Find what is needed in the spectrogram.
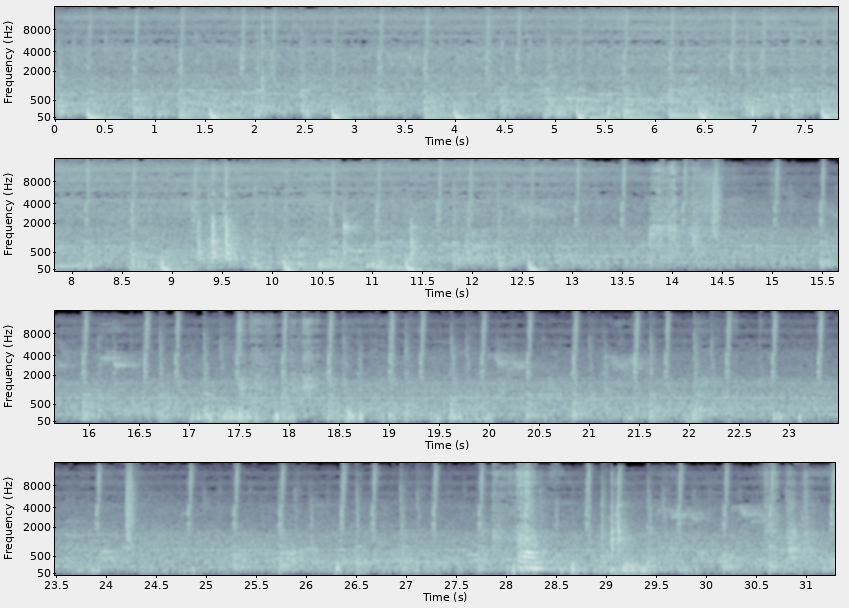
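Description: Small clicks and light knocks of a motorcycle carburetor and its metal parts being handled and taken apart by hand, with irregular low thumps of handling noise in the first half and many short sharp clicks in the second half.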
